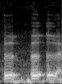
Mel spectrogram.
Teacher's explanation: Ee ee cara artikulasinya yaitu ee lidah pada posisi netral di tengah ya, tidak di bawah, tidak di atas. Bibir netral, tidak bulat, tidak tersebar. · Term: vokal madia tengah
